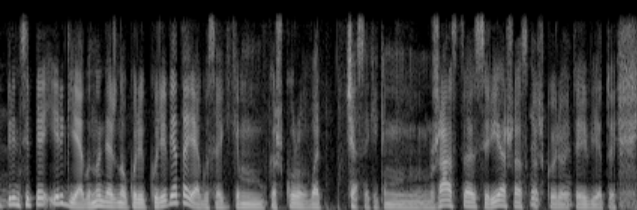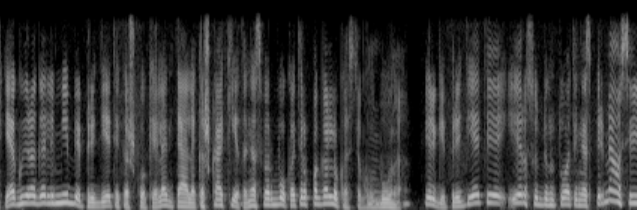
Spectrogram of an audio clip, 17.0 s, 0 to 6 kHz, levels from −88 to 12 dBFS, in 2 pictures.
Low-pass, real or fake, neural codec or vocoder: 5.4 kHz; real; none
